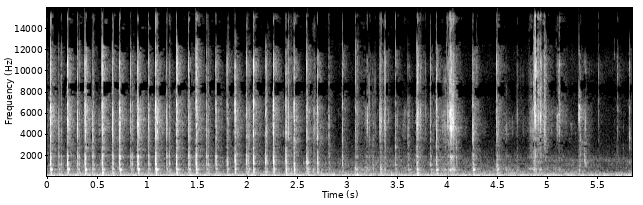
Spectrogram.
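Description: A tall, narrow, clear glass-looking bottle with a silver screw cap, hollow and holding some liquid and small objects, is held in the hand and tapped and scratched with long fingernails. Rapid, dense, bright clicking taps and short scratches fill the clip over a steady low hum. The taps thin out slightly toward the end.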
